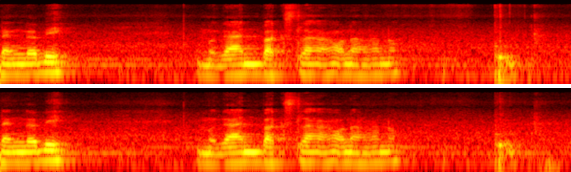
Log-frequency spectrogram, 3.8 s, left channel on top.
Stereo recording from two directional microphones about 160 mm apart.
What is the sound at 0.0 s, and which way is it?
Speech, 10° right (ahead or behind).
